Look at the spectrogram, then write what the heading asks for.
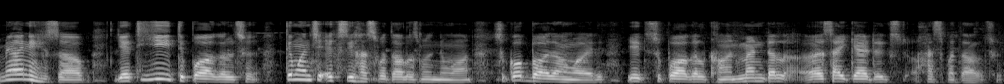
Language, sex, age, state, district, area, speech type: Kashmiri, male, 30-45, Jammu and Kashmir, Srinagar, urban, spontaneous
